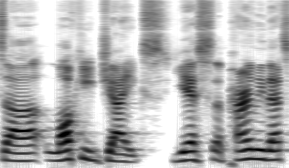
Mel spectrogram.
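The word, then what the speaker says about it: Jaques: I I'll touch on him it's uh Loy Jakes yes apparently that's how you pronounce his last name spelled j AQ U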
